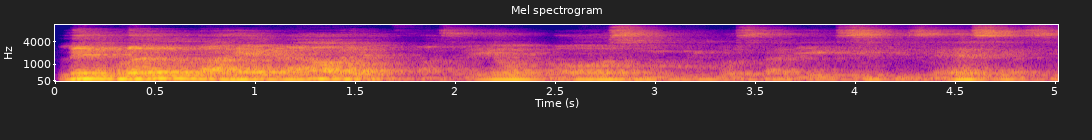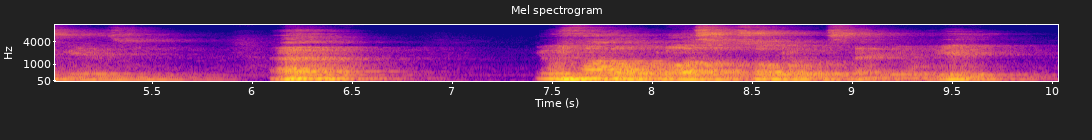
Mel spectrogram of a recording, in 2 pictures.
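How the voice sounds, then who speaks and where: A man's voice: medium pitch, moderate pace, darkish tone. A middle-aged man with a Brazilian Portuguese accent, giving a conversational talk at a spiritist center and often asking his listeners questions. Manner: conversational, asks the audience questions with frequent "né?". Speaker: spiritist speaker. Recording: echoey hall, voice far from the mic.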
